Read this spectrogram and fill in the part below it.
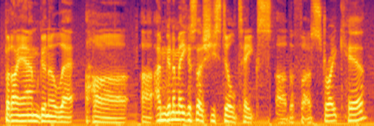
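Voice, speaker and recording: A man runs a tabletop role-playing game, improvising his narration in a casual way. He often pauses to think aloud and rework a phrase. His mid-pitched voice sits over faint music. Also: fairly bright tone. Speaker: game master.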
